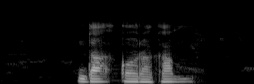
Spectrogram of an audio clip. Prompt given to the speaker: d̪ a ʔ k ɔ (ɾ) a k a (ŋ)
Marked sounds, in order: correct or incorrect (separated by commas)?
correct, incorrect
